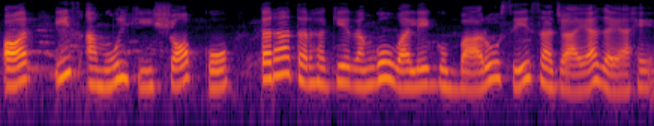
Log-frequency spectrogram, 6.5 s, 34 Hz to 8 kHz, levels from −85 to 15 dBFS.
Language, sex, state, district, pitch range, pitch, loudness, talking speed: Hindi, female, Madhya Pradesh, Dhar, 195-270 Hz, 220 Hz, -20 LUFS, 145 wpm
